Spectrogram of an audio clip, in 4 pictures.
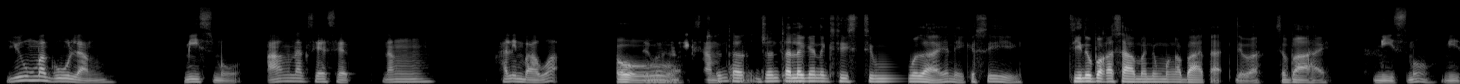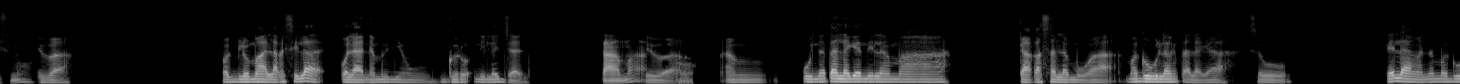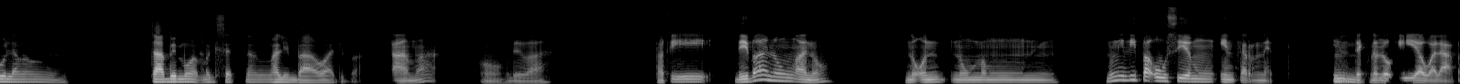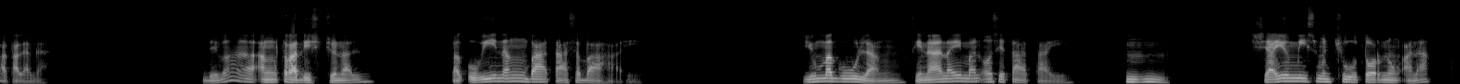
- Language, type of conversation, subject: Filipino, unstructured, Paano natin mahihikayat ang mga batang tamad mag-aral?
- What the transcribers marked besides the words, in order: static; tapping; distorted speech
